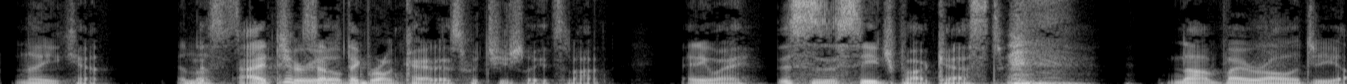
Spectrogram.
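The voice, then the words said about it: Bad, sick-sounding voice. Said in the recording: “sorry about my voice”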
